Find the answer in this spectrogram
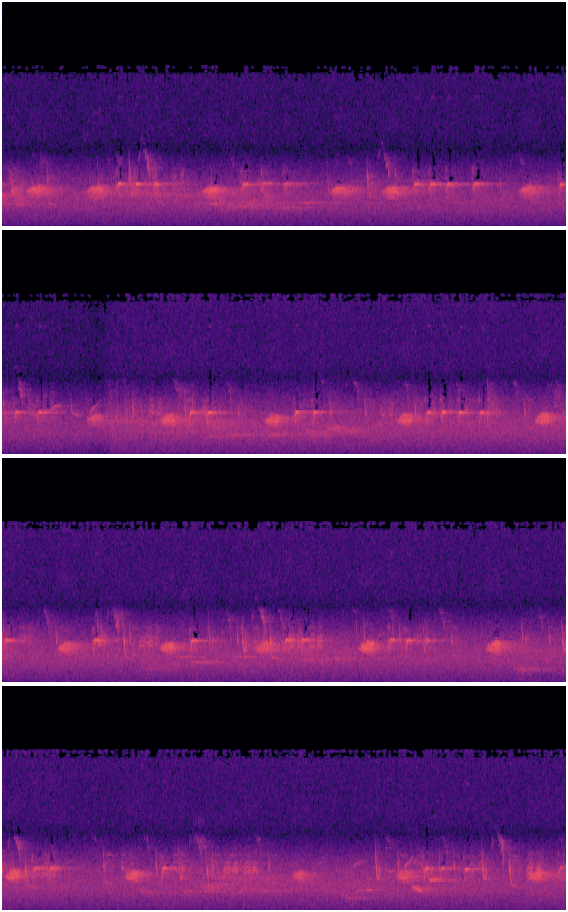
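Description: Spring woodland birdsong: one bird repeats a short, high phrase about once a second, with other birds singing faintly in the background over a soft outdoor hiss.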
